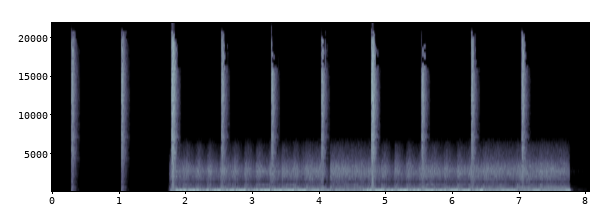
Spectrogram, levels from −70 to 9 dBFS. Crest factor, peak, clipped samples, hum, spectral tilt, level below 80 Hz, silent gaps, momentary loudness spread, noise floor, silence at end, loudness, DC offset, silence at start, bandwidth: 20 dB; 0 dBFS; under 0.1%; none; -3.5 dB/octave; -38 dBFS; 0.45-1.01 s, 1.20-1.72 s; 10 LU; under -90 dBFS; 0.3 s; -18 LUFS; under 0.1%; 0.3 s; over 20 kHz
